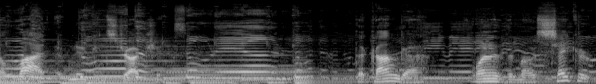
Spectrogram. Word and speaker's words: Ganga: from the ashram to Ganges for Ganga as it is pronounced in India there was a short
